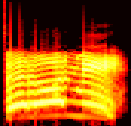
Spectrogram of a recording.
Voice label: taking fire, jungle fem epic; player vo; Counter Strike Model Pack; CS:GO

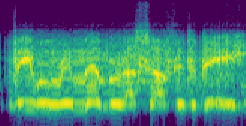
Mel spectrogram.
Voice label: radio lock n load, balkan

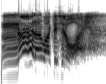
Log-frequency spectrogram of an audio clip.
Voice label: scared; Counter Strike Model Pack; CS:GO

